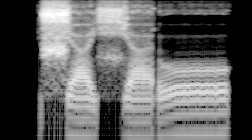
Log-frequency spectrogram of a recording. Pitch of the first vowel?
low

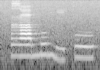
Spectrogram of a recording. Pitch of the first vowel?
high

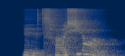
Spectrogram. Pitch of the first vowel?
low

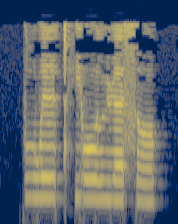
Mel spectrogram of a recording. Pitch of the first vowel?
high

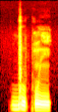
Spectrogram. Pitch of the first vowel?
falling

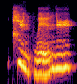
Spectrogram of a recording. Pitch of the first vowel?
falling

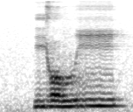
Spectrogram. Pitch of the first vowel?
low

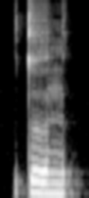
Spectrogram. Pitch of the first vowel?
low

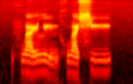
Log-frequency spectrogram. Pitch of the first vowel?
rising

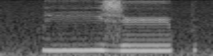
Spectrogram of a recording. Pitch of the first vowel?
high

